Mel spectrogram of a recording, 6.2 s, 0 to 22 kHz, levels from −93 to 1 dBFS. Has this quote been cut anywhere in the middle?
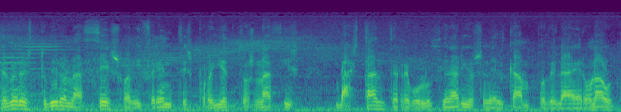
yes; 1 cut; at 3.6 s

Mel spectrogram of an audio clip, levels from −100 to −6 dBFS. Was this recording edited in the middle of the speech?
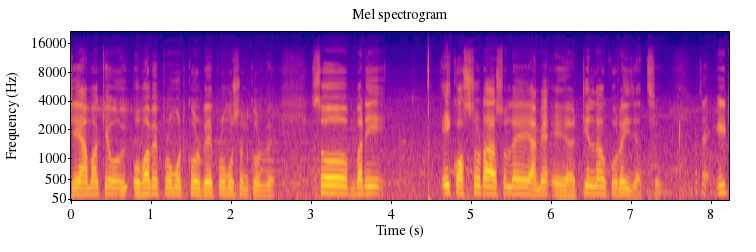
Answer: no; 0 cuts

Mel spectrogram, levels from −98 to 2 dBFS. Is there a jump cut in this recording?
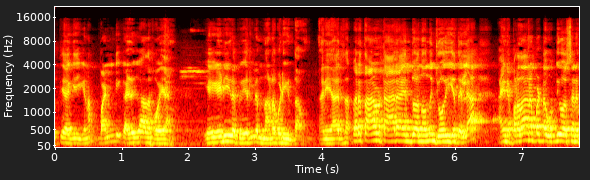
no; 0 cuts

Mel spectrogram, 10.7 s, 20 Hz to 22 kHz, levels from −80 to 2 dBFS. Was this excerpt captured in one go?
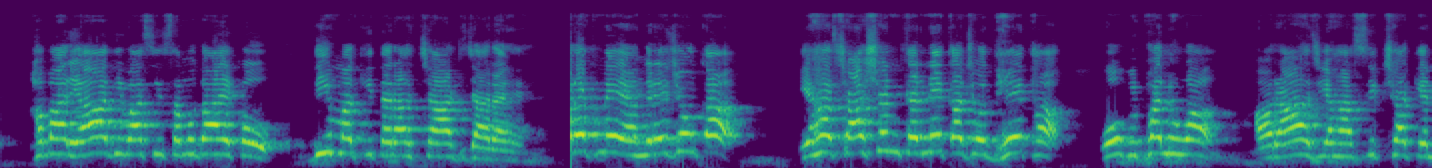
no; 1 cut; at 4.3 s

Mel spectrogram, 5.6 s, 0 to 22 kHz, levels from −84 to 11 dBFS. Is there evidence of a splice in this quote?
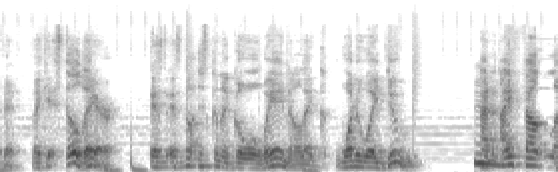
no; 0 cuts

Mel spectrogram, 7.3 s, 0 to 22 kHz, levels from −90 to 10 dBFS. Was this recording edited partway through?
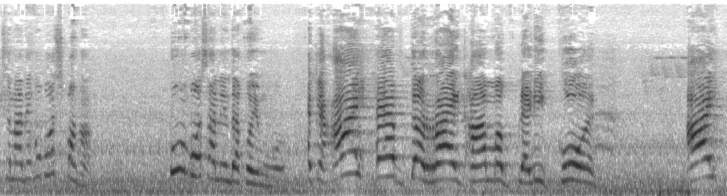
yes; 1 cut; at 3.1 s

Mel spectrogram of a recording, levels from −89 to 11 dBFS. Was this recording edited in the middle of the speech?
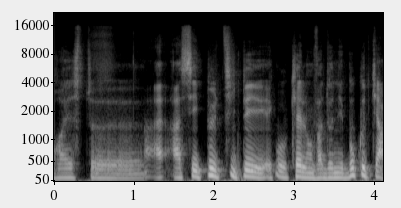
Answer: yes; 2 cuts; at 1.1 s, 2.7 s

